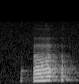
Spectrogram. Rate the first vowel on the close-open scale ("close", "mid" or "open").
open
